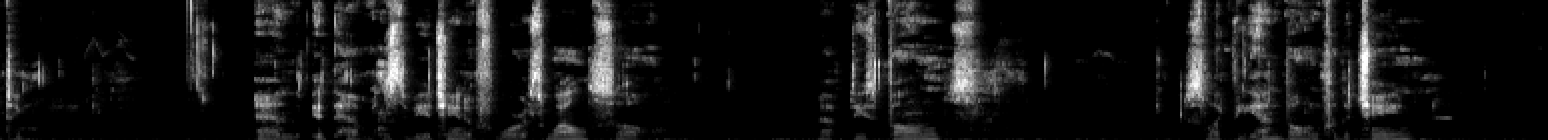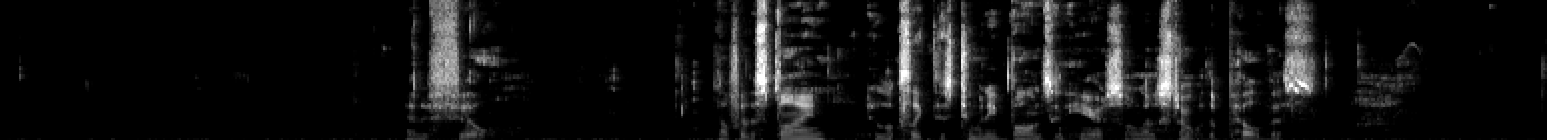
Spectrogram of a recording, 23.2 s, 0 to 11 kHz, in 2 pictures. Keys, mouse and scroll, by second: 4.8 click, 9.2 click, 14.4 click, 18.6 click.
